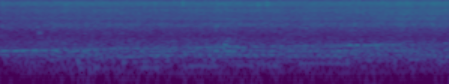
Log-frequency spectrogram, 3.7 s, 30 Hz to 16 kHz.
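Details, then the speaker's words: Zeny portable washing machine spin basket on a 3-minute spin with the load pressed down to balance it: even high whirring hum at a steady pitch, no thumping or wobble, normal spin cycle. "this thing wrings out so good, some of your clothes are going to feel dry when it comes out."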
